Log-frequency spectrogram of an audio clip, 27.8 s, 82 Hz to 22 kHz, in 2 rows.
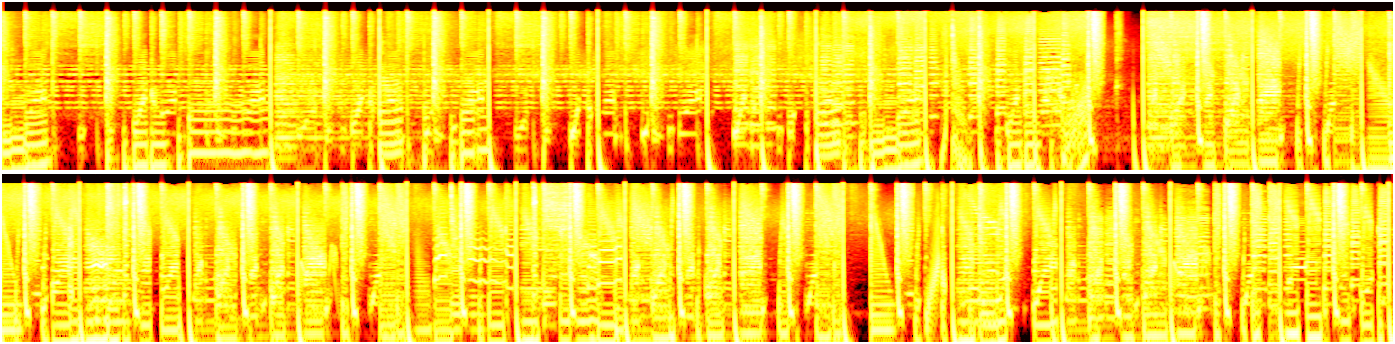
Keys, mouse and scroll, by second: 1.7 middle click, 2.7 Tab, 3.6 click, 4.9 g, 5.0 y, 6.2 click, 6.8 click, 7.7 middle click, 7.9 click, 9.3 Tab, 10.2-15.9 drag, 21.5-22.6 drag, 23.4-24.2 drag, 24.9 click, 25.1-26.4 drag, 26.7 click, 27.5-27.8 drag.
